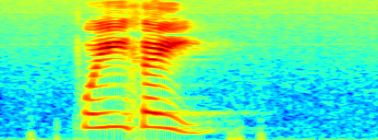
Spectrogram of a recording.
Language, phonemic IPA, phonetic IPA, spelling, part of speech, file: Tamil, /pojɡɐɪ̯/, [po̞jɡɐɪ̯], பொய்கை, noun / proper noun, Ta-பொய்கை.ogg
- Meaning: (noun) 1. natural spring or pond 2. tank 3. owl; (proper noun) Poigai (a dam in Kanyakumari district, Tamil Nadu)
